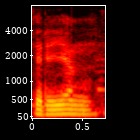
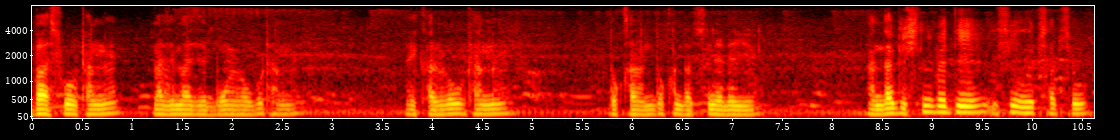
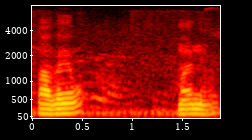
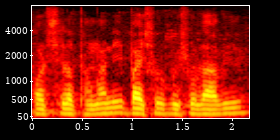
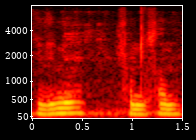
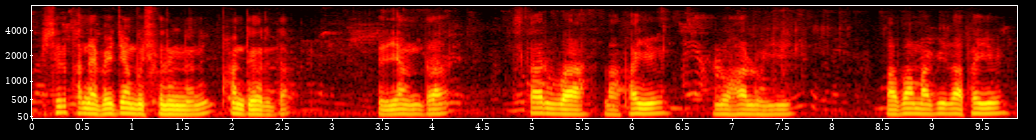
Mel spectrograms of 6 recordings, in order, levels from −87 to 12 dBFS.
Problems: constant background noise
